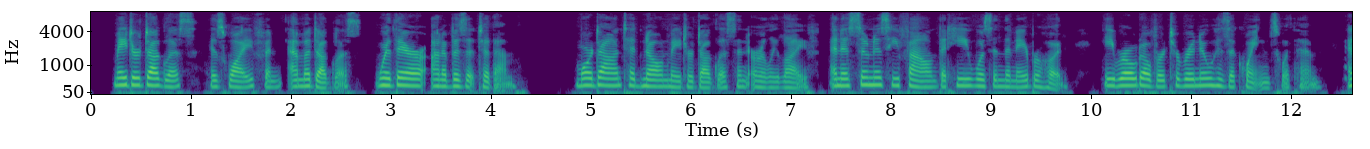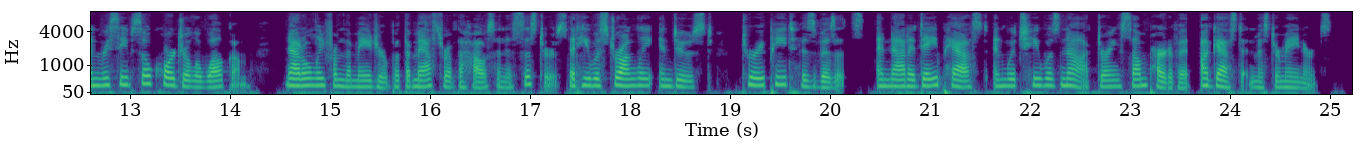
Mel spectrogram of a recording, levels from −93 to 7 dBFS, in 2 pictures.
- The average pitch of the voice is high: Yes, high, 200 Hz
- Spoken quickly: Yes, fast, 225 wpm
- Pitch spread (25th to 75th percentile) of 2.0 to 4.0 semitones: Yes, average, 3.3 semitones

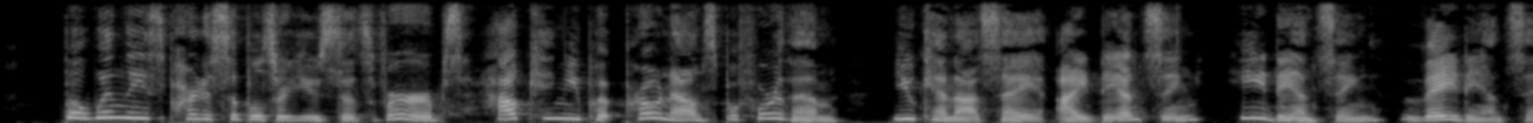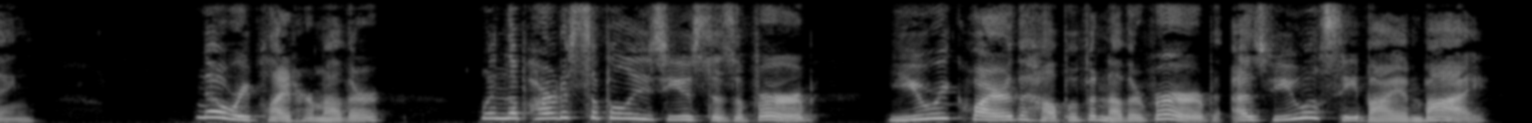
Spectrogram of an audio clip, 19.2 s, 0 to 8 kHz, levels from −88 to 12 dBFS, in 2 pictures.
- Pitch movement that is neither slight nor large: No, wide, 8.8 semitones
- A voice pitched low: No, high, 225 Hz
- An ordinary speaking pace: Yes, average, 170 wpm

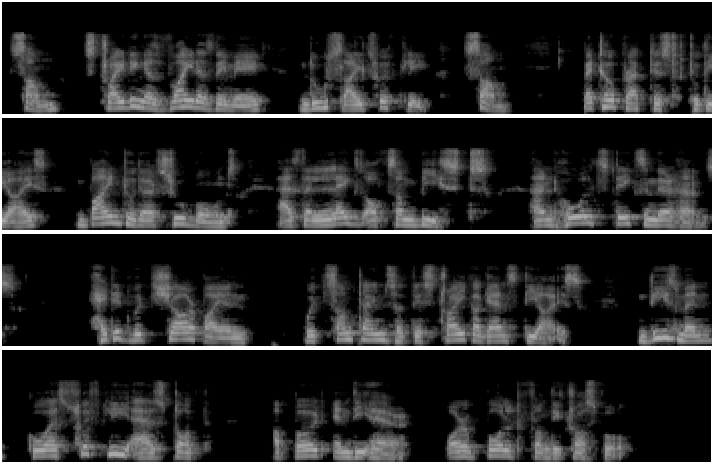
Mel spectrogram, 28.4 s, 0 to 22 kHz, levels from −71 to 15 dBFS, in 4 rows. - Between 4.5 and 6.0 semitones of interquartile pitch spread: Yes, average, 5.1 semitones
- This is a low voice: No, medium, 150 Hz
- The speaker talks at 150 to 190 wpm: No, slow, 135 wpm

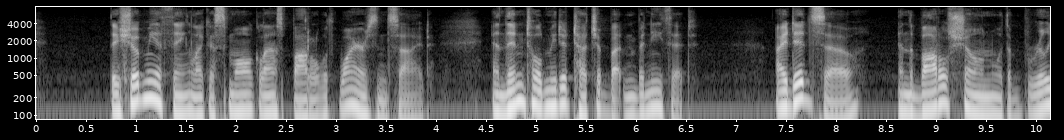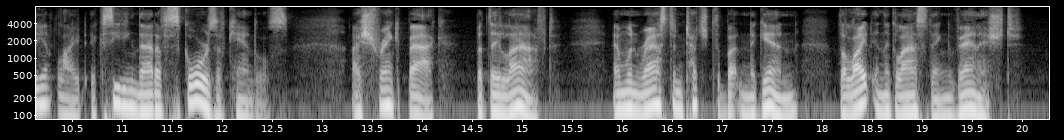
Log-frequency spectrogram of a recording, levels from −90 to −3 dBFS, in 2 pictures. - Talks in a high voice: No, low, 115 Hz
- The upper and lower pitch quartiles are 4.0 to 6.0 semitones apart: Yes, average, 4.3 semitones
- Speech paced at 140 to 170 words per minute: No, average, 180 wpm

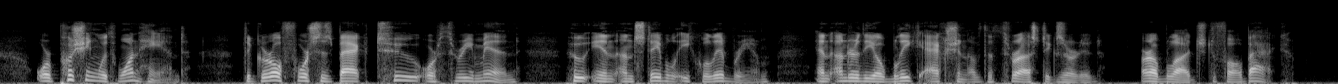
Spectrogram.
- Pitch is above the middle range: No, low, 135 Hz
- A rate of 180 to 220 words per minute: No, average, 140 wpm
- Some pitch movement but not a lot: Yes, average, 4.5 semitones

